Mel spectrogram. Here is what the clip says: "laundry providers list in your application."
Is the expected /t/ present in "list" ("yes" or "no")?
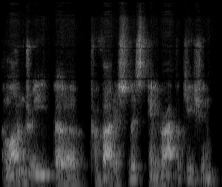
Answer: yes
